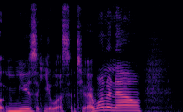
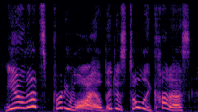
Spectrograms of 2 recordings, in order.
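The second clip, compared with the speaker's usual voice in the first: much higher, louder chirpy okay; high yay voice; 5 dB louder than usual. Retold or imitated. Date agrees in a high goofy chirp. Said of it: "He goes".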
